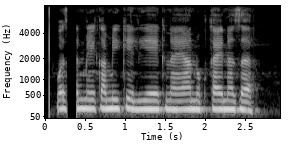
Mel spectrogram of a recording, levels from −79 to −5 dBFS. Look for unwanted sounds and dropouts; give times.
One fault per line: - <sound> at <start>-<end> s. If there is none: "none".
- dropout at 0.3-0.4 s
